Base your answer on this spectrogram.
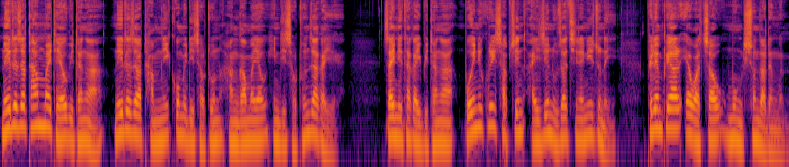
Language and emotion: Bodo, neutral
